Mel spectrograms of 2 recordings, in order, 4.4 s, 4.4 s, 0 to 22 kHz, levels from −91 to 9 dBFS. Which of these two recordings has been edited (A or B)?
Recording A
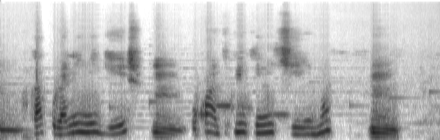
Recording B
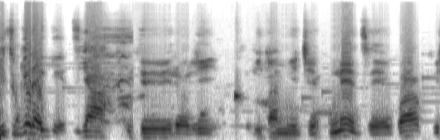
B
